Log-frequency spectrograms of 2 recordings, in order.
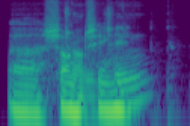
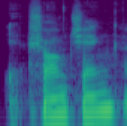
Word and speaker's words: Chongqing: Chongqing. – Chongqing.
